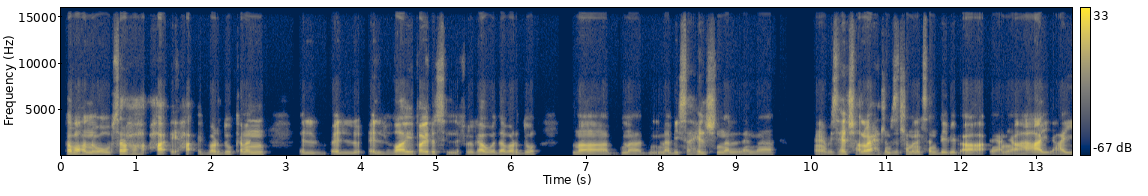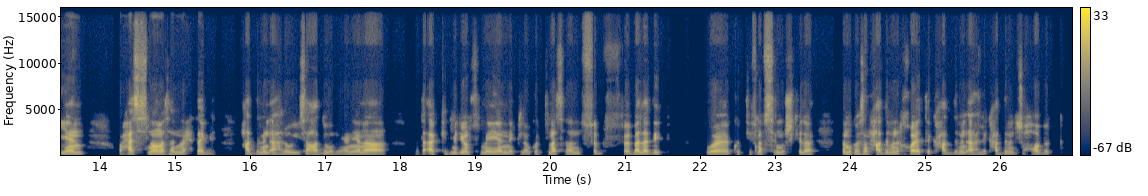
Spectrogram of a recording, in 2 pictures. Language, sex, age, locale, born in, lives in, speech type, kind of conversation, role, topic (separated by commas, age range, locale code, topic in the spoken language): Arabic, male, 25-29, ar-EG, Egypt, United States, conversation, advice, advisor, إزاي بتوصّف إحساسك بفقدان الدعم الاجتماعي وعدم الانتماء في البداية؟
